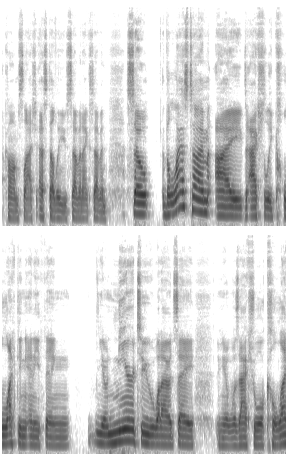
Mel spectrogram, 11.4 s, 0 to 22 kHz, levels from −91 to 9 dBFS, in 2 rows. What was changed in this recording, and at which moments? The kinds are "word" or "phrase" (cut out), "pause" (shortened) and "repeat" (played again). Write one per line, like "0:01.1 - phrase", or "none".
0:04.8 - word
